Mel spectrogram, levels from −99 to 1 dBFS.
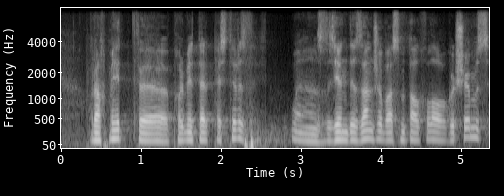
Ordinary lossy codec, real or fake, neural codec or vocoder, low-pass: none; fake; codec, 16 kHz in and 24 kHz out, 0.8 kbps, FocalCodec, streaming, 65536 codes; 7.2 kHz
